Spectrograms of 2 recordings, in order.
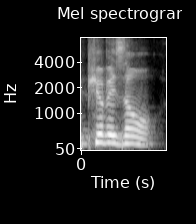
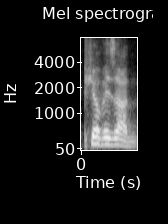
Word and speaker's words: Piovesan: Yeah, we can say Piovesan in French, but in Italian it's like Piovesan, so it works.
